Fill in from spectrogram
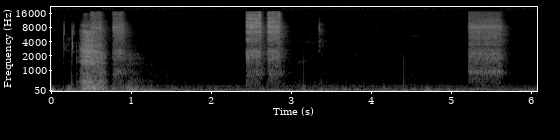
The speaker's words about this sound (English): Easy to use, quickly controls minor bleeding, spray at any angle.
